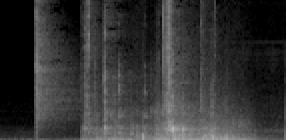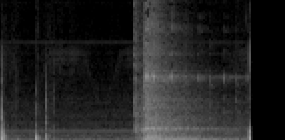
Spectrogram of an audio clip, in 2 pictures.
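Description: A big, heavy door slides open with a long rumbling scrape, followed by a couple of sharp knocks and a final deep thud as it closes, loud with no voices.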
